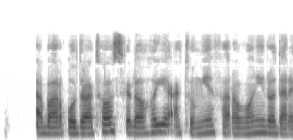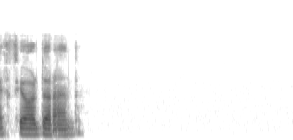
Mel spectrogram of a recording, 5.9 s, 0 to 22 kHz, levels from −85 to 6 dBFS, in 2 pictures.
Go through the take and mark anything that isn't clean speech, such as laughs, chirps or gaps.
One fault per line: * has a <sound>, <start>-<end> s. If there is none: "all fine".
all fine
